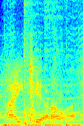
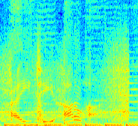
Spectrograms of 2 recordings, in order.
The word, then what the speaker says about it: Aotearoa: But I was over in Rarotonga and they informed me that the English mispronounced it. It's not Aotearoa, it's Aotearoa, which changes the whole meaning of it.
